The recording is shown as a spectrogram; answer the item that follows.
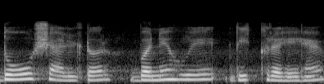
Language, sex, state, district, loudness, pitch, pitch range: Hindi, female, Himachal Pradesh, Shimla, -17 LUFS, 215 Hz, 200-230 Hz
